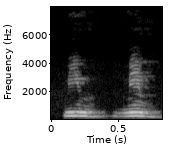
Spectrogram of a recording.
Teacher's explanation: Ada udara yang keluar dari rongga hidung. Dan bergetarnya pita suara juga.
